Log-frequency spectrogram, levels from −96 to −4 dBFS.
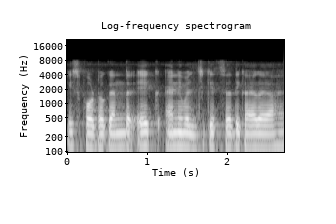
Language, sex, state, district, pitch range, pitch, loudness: Hindi, male, Uttar Pradesh, Shamli, 115-120 Hz, 120 Hz, -18 LUFS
